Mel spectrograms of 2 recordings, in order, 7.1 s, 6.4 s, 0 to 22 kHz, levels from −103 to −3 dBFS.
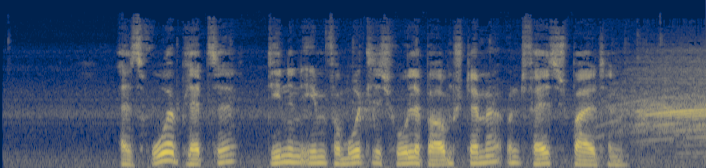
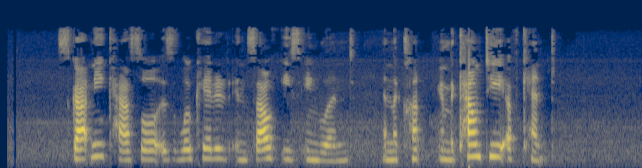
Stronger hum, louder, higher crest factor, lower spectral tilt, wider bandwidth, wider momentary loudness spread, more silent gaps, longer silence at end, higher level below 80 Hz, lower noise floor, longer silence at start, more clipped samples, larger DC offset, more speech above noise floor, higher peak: neither; second, -28 LUFS vs -24 LUFS; second, 16 dB vs 24 dB; first, -5 dB/octave vs -3 dB/octave; first, 13.5 kHz vs 11.5 kHz; second, 11 LU vs 14 LU; neither; second, 0 s vs 1 s; first, -60 dBFS vs -68 dBFS; about the same, -60 dBFS vs -57 dBFS; first, 1.2 s vs 0.6 s; neither; neither; about the same, 33 dB vs 33 dB; second, -12 dBFS vs 0 dBFS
